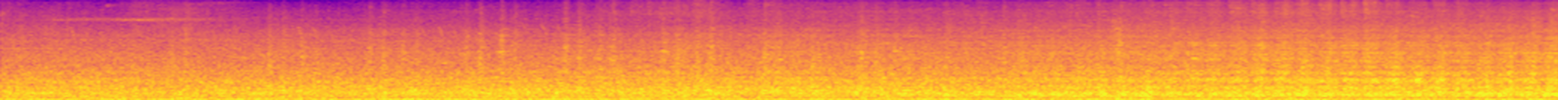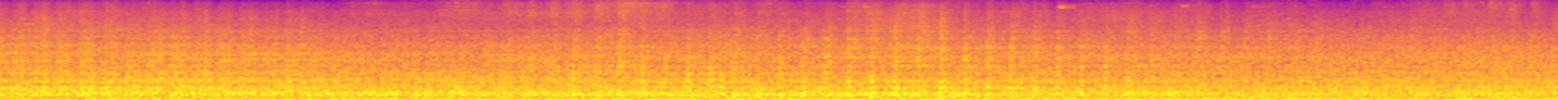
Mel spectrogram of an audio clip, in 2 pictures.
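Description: Freight train cars rolling past: a steady rumble of steel wheels on the rails with clickety-clack, getting a little louder in the second half.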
